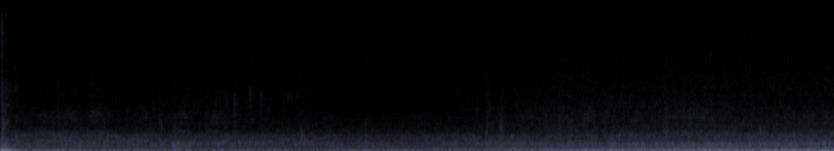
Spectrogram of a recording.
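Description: A car engine idling, a steady low hum that grows louder near the end, over a background of outdoor air noise. A brief sharp click comes right at the start.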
